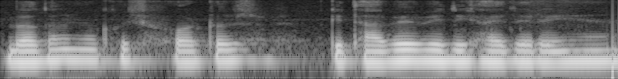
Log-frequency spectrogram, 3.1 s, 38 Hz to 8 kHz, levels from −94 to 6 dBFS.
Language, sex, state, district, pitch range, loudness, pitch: Hindi, male, Uttarakhand, Tehri Garhwal, 125-135 Hz, -16 LUFS, 130 Hz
